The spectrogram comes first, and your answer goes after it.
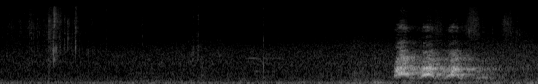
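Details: After several seconds of near quiet with faint clicks, a neighbour's dog breaks in with a short cluster of loud barks near the end.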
